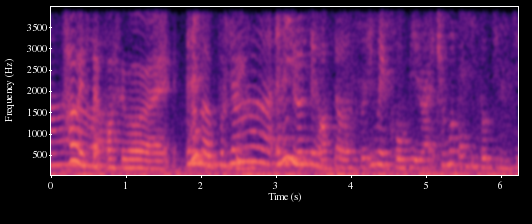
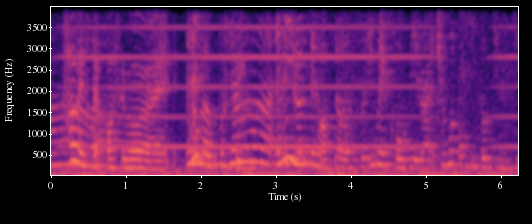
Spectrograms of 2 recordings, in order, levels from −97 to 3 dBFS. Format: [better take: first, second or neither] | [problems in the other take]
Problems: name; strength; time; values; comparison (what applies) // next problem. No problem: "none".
first | background sound (Bowed string instrument); 11 dB below the speech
